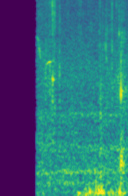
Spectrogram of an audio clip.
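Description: Honey bees buzz steadily at a Flow Hive during hive setup, a dense outdoor hum that starts abruptly after a brief silence and continues loud and close to the end.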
